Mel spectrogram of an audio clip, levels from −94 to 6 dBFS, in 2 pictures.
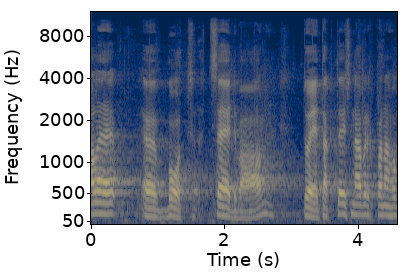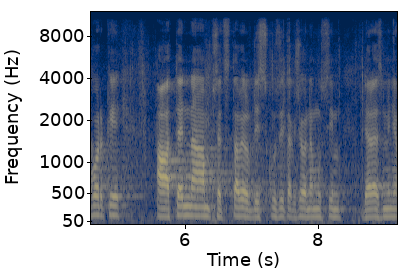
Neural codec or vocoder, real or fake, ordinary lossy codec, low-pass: none; real; AAC, 48 kbps; 10.8 kHz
